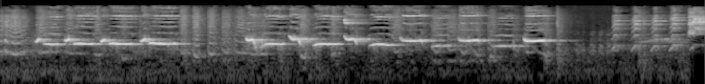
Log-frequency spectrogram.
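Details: Black-throated laughingthrush singing a run of clear whistled notes that slur up and down. Repeated phrases come several per second, rich in overtones. A brief quieter pause is followed by a harsher burst at the end.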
